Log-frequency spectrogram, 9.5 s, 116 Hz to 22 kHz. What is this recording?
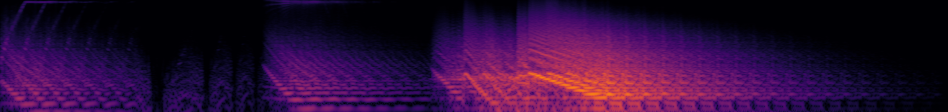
Sound effects > Experimental
Analog Bass, Sweeps, and FX-066
pad, sci-fi, machine, effect, sample, robot, oneshot, synth, retro, korg, weird, snythesizer, complex, analogue, dark, alien, scifi, basses, fx, vintage, analog, electronic, bass, electro, mechanical, sweep, trippy, sfx, robotic, bassy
